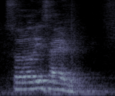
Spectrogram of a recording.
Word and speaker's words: sororicide: Next word है सोरोरिसाइड। SORORICIDE सोरोरिसाइड। और मैं हर बार आपसे कहता हूं शब्द की स्पेलिंग गलत ना हो है ना, क्योंकि जब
